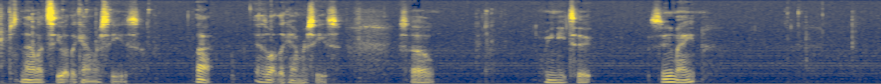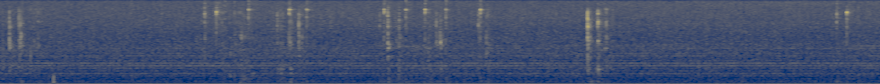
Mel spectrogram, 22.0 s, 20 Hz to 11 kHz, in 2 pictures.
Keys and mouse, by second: 0.0 Escape, 0.0 0, 0.8-1.8 middle drag, 5.9 g, 11.1 g, 18.4 g.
